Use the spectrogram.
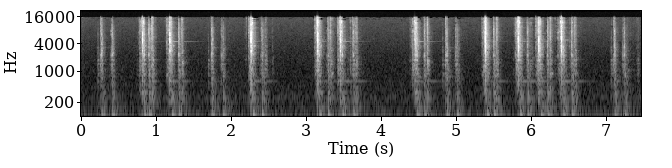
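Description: Fingertips type quickly on the round keys of a vintage metal manual typewriter, producing sharp, bright clacks in uneven bursts separated by short pauses. Each strike is crisp and dies away almost instantly, with little low-end weight.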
